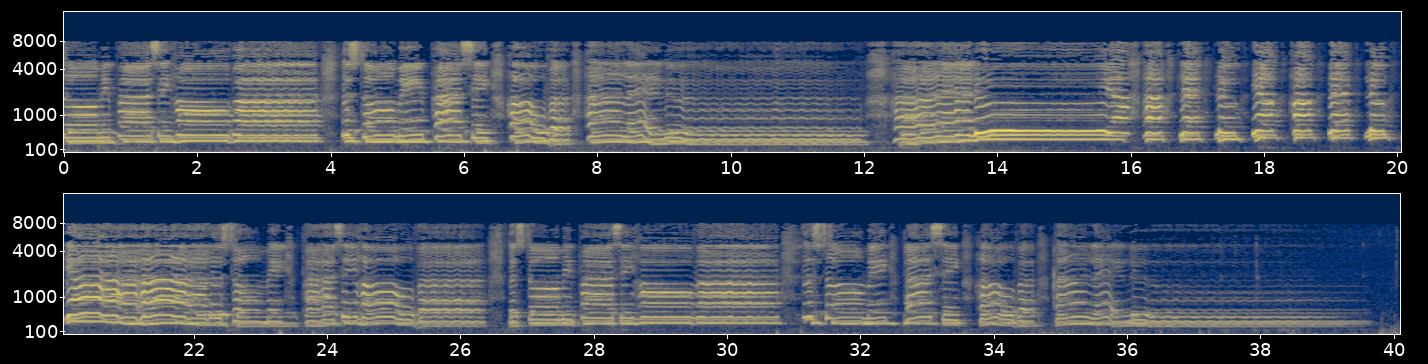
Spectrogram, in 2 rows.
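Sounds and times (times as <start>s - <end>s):
three soprano voices singing: 0.0s - 39.9s.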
